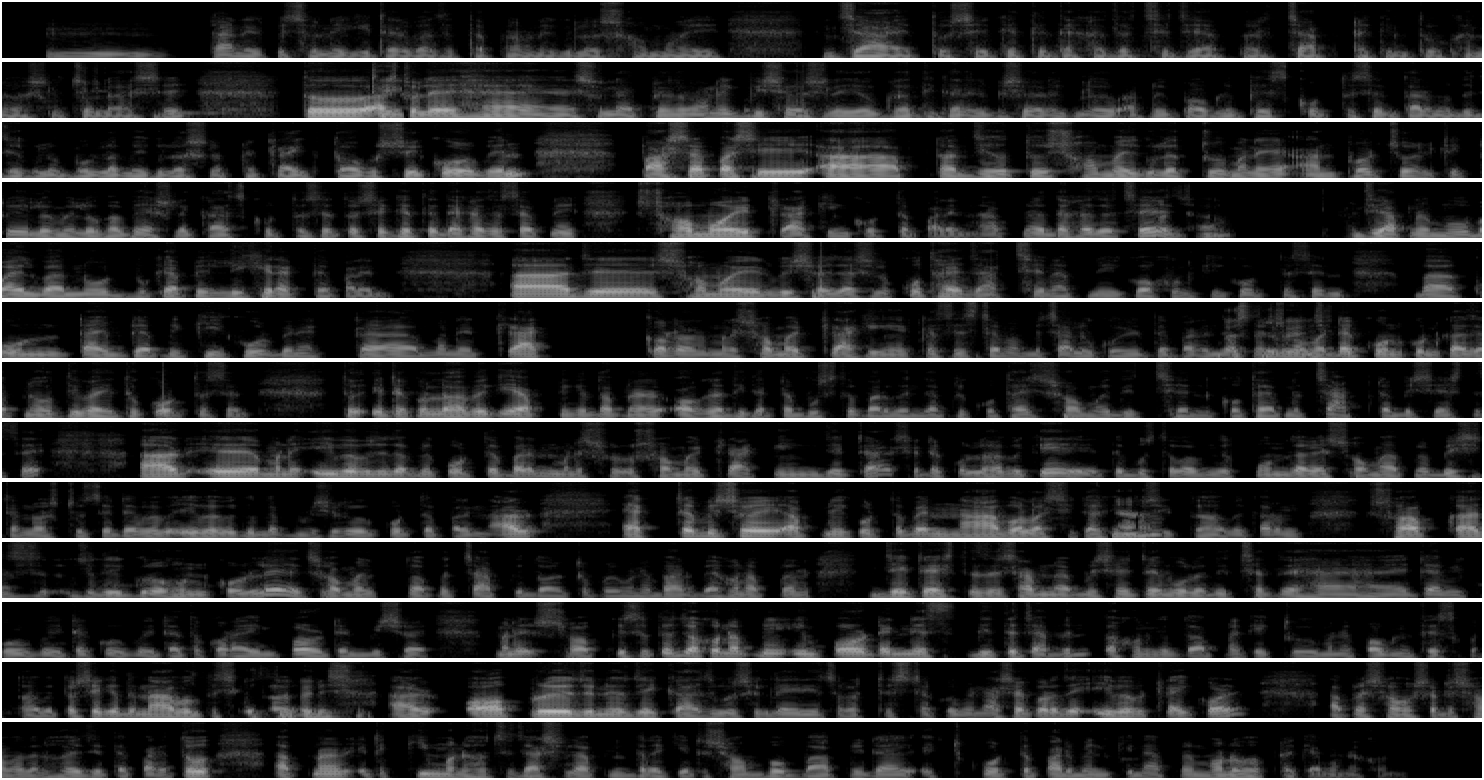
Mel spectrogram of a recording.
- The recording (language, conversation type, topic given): Bengali, advice, সময় ও অগ্রাধিকার নির্ধারণে সমস্যা
- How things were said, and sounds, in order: other background noise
